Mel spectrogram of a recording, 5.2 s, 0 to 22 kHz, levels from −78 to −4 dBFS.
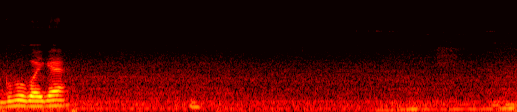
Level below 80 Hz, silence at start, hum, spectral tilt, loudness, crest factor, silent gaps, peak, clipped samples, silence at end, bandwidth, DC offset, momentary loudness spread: -52 dBFS; 0 s; none; -8 dB/octave; -32 LUFS; 20 dB; none; -16 dBFS; under 0.1%; 0 s; 13.5 kHz; under 0.1%; 23 LU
